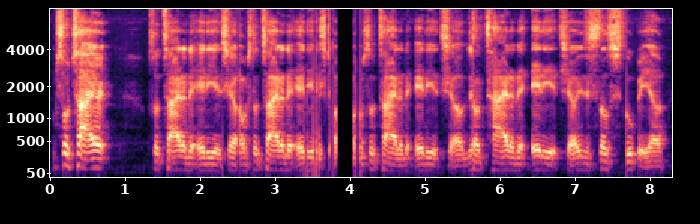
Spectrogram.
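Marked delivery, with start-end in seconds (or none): none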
